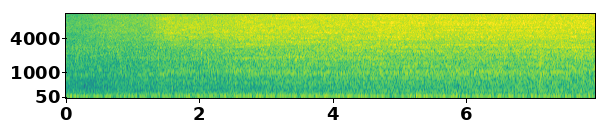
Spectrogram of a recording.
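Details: 2002 Dodge Dakota 4.7 V8 with 120,661 miles, cool morning start, no smoke, only light steam; deep even rumble with rushing hiss, smooth, no ticks or knocks, heard from front. Normal idle and revving.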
